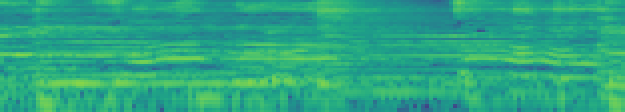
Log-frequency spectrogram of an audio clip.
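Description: Live rock band music: a man singing lead over electric guitar, with bass and drums underneath.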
